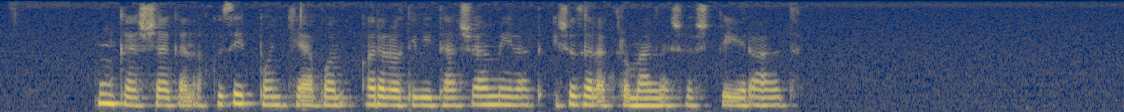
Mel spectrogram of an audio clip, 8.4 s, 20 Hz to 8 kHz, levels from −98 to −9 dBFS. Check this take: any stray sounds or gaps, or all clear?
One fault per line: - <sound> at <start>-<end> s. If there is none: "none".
none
